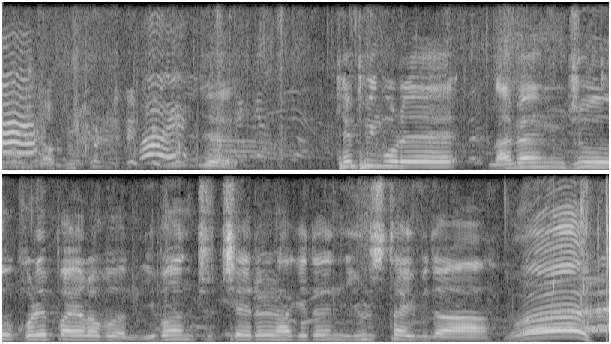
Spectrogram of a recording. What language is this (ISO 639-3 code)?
kor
